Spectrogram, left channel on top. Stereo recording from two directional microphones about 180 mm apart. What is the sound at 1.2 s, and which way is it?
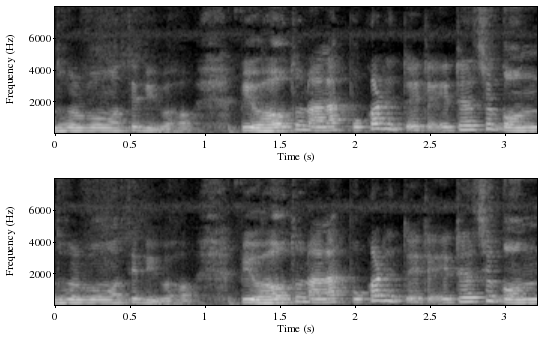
A woman's voice, 15° right (ahead or behind).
